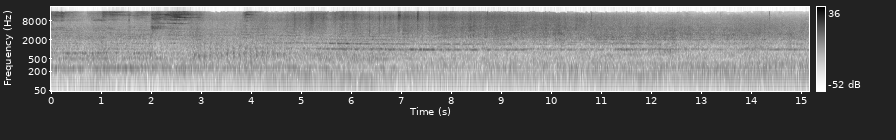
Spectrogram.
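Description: Loaded autorack freight cars rolling past with rumbling wheels and a steady high wheel squeal. About five seconds in, the rear distributed-power locomotive, a GE AC4400CW (C44AC), passes with its diesel engine running under load, and it goes on running as the locomotive moves away.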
